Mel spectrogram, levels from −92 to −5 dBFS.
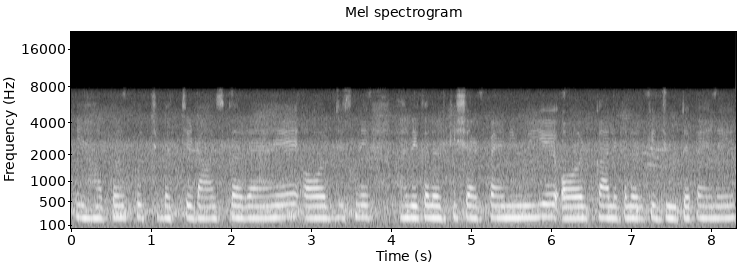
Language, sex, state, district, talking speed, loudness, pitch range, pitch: Hindi, female, Bihar, Vaishali, 175 wpm, -14 LUFS, 200-210 Hz, 205 Hz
